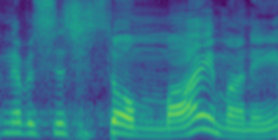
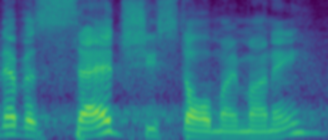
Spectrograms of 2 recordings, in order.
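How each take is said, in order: First: The word 'my' carries the main stress. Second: The word 'said' carries the main stress. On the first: The stolen money belonged to someone else. "It was somebody else's money" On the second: It was communicated some other way. "Maybe it was in an email"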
